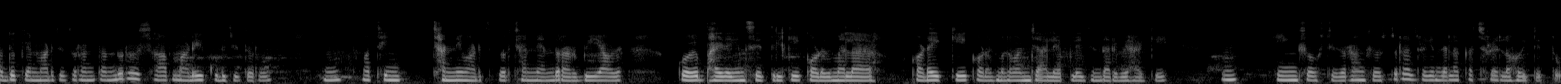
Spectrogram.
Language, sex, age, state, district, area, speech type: Kannada, female, 18-30, Karnataka, Bidar, rural, spontaneous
